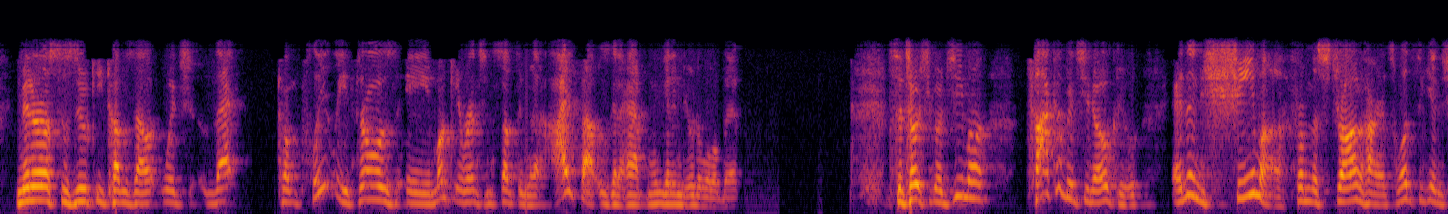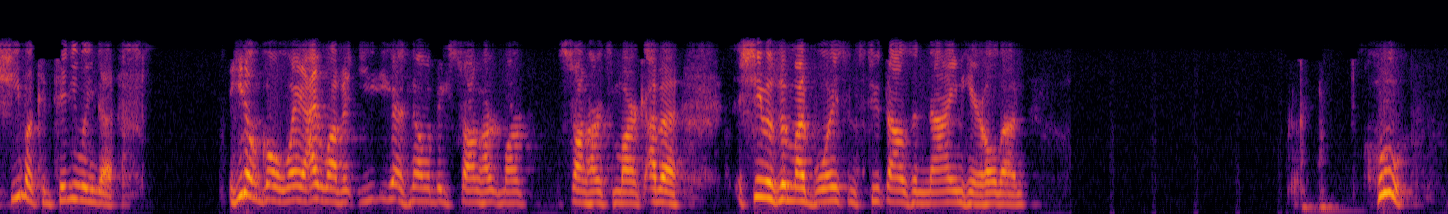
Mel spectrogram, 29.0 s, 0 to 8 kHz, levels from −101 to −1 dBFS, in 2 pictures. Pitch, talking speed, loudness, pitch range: 170 Hz, 155 wpm, -30 LUFS, 150-195 Hz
